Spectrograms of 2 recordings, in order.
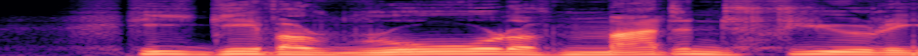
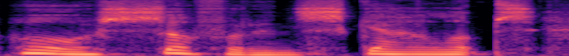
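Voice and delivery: dismayed Fishlegs; 4 semitones higher than usual. A narrator's reading. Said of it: "said Fishlegs, shutting his eyes".

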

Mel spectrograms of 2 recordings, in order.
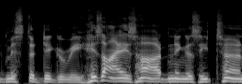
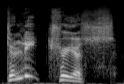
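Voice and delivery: shouted spell; 8 semitones higher, 5 dB louder, slower than usual. Acted. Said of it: "Mister Diggory shouted".

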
